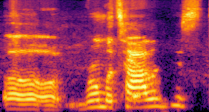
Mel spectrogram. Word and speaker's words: rheumatologist: Rheumatologist.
